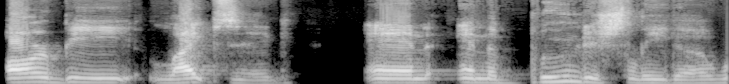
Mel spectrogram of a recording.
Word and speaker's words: Bundesliga: Amazingly, you, I don't even think you know what you just did, but you said Bundesliga. Like, I'm pretty darn sure that's how you say it in Deutsch. Like, we say the Bundesliga here in the United States, but I think you had that little H at the end, the Bundesliga.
